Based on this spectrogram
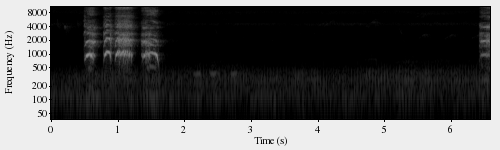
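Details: Junglefowl from Aceh, recorded 25 April 2020, gives a short crow of four harsh, rough bursts in quick succession over a low steady background hum, then quiet until a new crow begins at the very end.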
